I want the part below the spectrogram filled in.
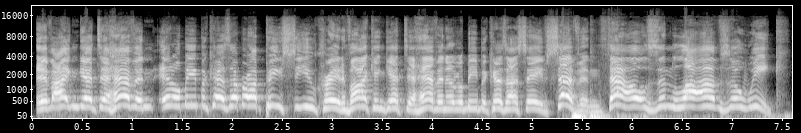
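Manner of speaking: a hint of Trump; imitating Trump. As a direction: parrot Trump's words in a light mock voice. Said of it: "he said it yesterday".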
